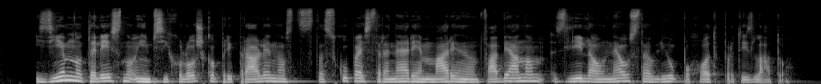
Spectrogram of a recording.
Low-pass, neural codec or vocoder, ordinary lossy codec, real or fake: 14.4 kHz; none; none; real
